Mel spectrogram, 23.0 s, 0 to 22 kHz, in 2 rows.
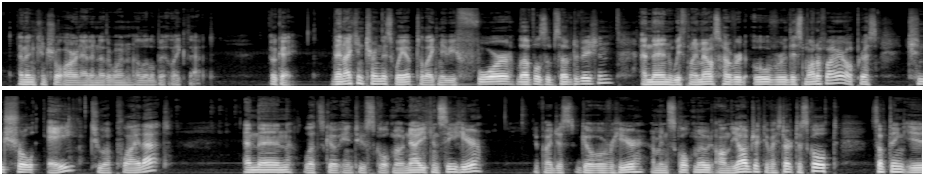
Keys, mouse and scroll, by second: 0.1 ctrl+r, 1.8 Tab, 1.9-3.0 middle drag, 3.0-3.4 scroll up 2, 4.5-7.0 drag, 7.0-12.1 middle drag, 12.1 ctrl+a, 13.3 scroll down 3, 13.4 middle click, 13.9-14.6 scroll up 2, 14.6-15.7 middle drag, 15.7 click, 16.3 middle click, 16.5 scroll up 4, 19.7-21.5 shift+middle drag, 21.5 click, 22.3 middle click.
